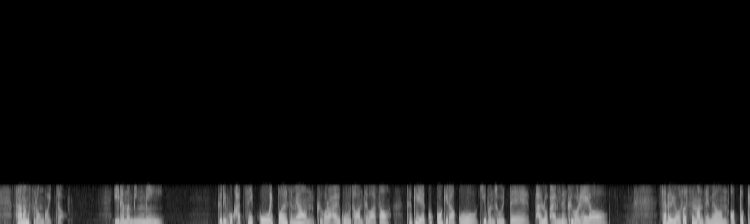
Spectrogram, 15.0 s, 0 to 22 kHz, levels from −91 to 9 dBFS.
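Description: Nothing in this speech recording stands out as a technical fault. It has passed through G.711 telephone coding, so the sound sits in the telephone band of about 300 Hz to 3.7 kHz, with nothing above 3.8 kHz.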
